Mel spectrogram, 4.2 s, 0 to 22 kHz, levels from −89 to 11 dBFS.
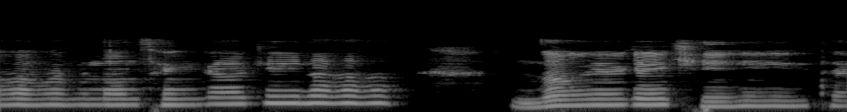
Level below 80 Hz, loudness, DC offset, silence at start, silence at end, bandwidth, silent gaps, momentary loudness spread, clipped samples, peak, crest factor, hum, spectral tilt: -62 dBFS; -37 LUFS; under 0.1%; 0 s; 0 s; 6.4 kHz; none; 13 LU; under 0.1%; -20 dBFS; 18 dB; none; -4 dB/octave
